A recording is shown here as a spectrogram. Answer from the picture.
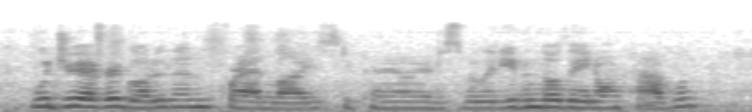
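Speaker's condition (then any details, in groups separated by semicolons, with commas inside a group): No condition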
